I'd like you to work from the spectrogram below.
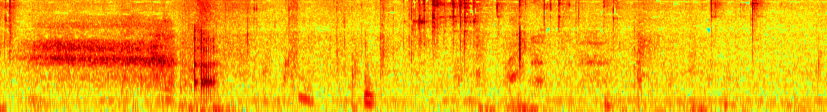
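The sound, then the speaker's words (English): A female puppy chews and rustles at a tissue, with soft crinkling, clicks and a jingling tag, and a brief thin whine near the start. Faint steady hum underneath; no one talks. “Yeah, she's eating tissue, and she's she's gonna protest when we take it away from yeah.”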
